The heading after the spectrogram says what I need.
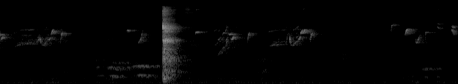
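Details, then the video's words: Caged European goldfinch babbling: bursts of bright, chattering high twitters and short trills with brief pauses, broken by one sharp loud click partway through. "بتبتة الحسون في السلاكة"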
